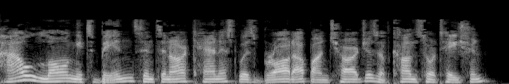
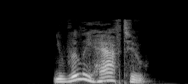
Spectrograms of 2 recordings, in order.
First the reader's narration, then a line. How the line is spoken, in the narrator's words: Sim said earnestly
